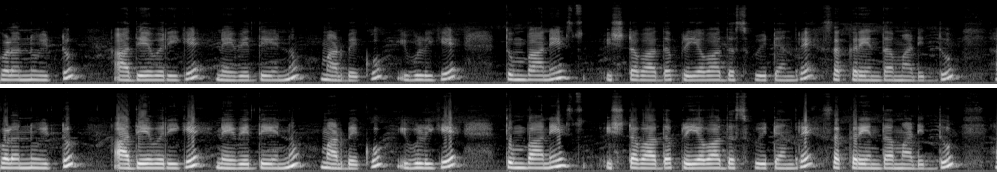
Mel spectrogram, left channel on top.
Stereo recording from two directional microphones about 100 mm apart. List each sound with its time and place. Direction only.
0.0 s a woman's voice: 25° right (ahead or behind)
